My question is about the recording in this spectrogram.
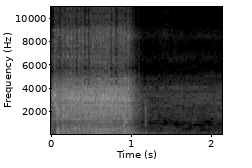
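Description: Electric sewing machine stitching a piping strip onto fabric, a fast, even run of stitches that stops about a second in.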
